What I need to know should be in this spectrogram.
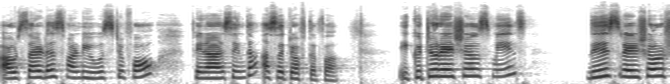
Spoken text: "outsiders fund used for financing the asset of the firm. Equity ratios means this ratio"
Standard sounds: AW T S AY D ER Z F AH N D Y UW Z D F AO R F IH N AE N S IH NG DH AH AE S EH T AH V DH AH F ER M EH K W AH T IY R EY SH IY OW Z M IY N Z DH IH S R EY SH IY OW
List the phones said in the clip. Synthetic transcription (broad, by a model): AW T S AY D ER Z F AH N D Y UW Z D F AO R F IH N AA N S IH NG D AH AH S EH T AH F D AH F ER IY K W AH T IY R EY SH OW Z M IY N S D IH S R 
